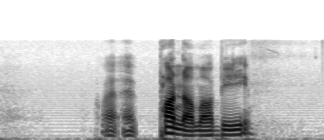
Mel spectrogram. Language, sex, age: Norwegian, male, 48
